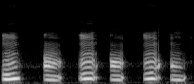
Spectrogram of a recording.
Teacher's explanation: Faites-le rapidement et vous verrez que le passage de on à en, eh bien, ça ouvre les lèvres.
